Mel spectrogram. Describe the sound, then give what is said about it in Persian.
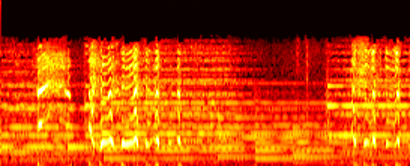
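Person crying during a phone call, with wavering sobs and whimpers coming in several bursts separated by brief pauses. “الو الو چرا گریه میکنی؟”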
